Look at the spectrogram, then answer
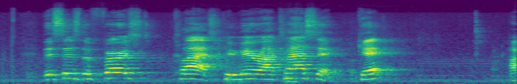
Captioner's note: speaks in Spanish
